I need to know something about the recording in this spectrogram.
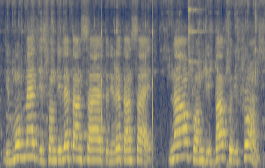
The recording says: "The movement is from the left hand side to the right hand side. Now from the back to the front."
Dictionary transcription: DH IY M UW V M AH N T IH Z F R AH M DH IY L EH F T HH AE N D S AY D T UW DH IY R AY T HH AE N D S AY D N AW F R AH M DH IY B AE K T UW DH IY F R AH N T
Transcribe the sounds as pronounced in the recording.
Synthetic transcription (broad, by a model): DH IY M UW V M AH N T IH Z F R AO M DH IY L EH T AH N S AY D T UW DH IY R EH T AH N S AY D N AW F R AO M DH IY B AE K T UW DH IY F R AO N T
